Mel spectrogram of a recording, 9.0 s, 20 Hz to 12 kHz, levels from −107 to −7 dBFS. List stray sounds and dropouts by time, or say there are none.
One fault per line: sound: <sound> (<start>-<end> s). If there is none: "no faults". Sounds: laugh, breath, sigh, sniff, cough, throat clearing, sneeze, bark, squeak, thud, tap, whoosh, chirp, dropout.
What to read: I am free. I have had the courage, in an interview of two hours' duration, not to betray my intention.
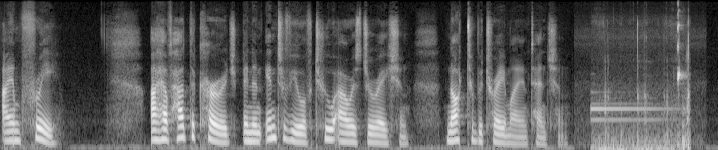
sound: squeak (7.4-8.6 s)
